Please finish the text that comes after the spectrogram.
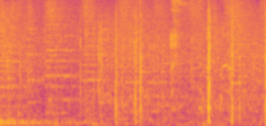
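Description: A giant Fourth of July fireworks salute at a Main Street Independence Day celebration in Seward, with several sharp, separate bangs and crackles at irregular intervals over a steady murmur of crowd noise.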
